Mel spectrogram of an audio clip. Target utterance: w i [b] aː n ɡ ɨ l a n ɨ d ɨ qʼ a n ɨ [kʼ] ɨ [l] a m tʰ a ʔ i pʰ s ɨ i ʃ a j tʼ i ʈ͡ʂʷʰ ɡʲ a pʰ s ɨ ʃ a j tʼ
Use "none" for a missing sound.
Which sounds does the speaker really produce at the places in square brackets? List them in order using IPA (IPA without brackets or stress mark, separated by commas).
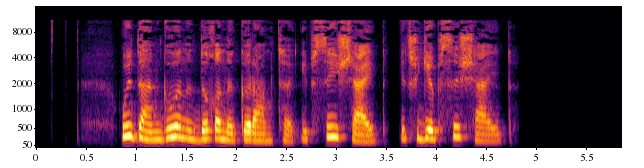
d, kʼ, ɾ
